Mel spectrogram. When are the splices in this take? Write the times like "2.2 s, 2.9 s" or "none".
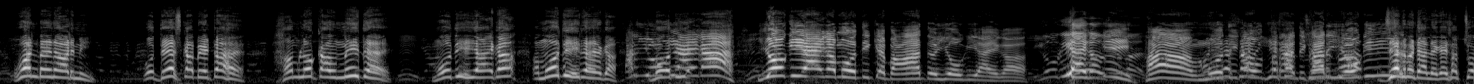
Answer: none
